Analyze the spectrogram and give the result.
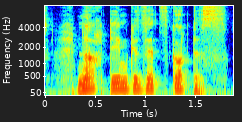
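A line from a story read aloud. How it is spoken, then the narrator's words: Sharp, superior. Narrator (German): antwortete sie scharf, als verstünde sie von solchen Dingen schließlich mehr als er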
